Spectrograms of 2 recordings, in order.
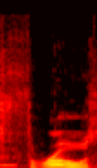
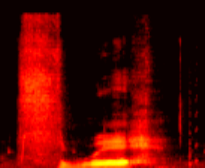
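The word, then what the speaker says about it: Throh: You know, as a kid, I used to pronounce Throw's name as Thraw. And then, you know, their pronunciation is throw, as in like throwing something, and then sock, as in like you put on a pair of socks.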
